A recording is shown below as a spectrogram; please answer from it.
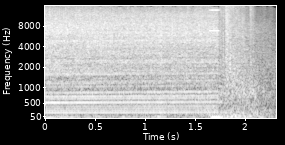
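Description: A Need for Speed race car engine drones loudly and steadily near 10,000 RPM in a tunnel, then fades toward the end, with no one talking.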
